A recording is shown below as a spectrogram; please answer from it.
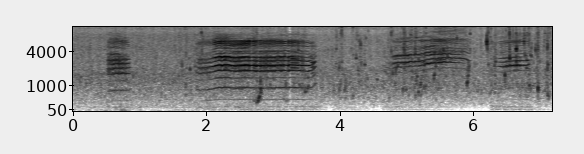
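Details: Sea otter voicing a series of strained, harmonic squeals of varying length, the longest about a second and a half, over a continuous splashing, watery background.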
